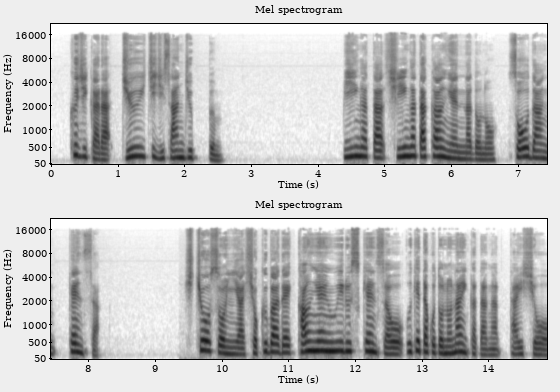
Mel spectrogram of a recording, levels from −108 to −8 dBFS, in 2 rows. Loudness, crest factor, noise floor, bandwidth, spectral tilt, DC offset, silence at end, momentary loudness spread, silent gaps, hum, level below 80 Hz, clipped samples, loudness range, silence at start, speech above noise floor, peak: -25 LUFS; 20 dB; -79 dBFS; 17 kHz; -5 dB/octave; under 0.1%; 0 s; 12 LU; none; none; -68 dBFS; under 0.1%; 8 LU; 0.3 s; 55 dB; -6 dBFS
